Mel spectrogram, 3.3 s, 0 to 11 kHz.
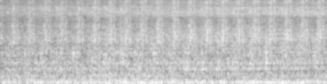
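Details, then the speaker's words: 1966 Cadillac DeVille 429 V8 at idle: fast uneven light clatter, a few ticks per second, over the idle from valvetrain; owner suspects insufficient oil reaching the valves, unconfirmed. "I do not think it's getting oil pumped up to the valves enough"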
